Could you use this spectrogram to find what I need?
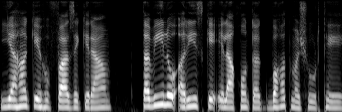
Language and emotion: Urdu, neutral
